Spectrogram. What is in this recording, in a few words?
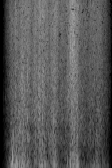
foley clothes shorts swimming boardies short handling movement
